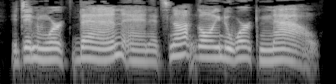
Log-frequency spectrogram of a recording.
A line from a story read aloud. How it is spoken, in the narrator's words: she snaps at Suna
